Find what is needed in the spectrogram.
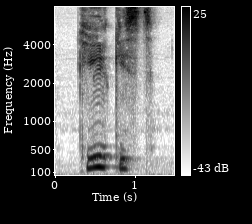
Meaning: quantity, number, amount
- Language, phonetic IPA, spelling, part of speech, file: Ukrainian, [ˈkʲilʲkʲisʲtʲ], кількість, noun, Uk-кількість.ogg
